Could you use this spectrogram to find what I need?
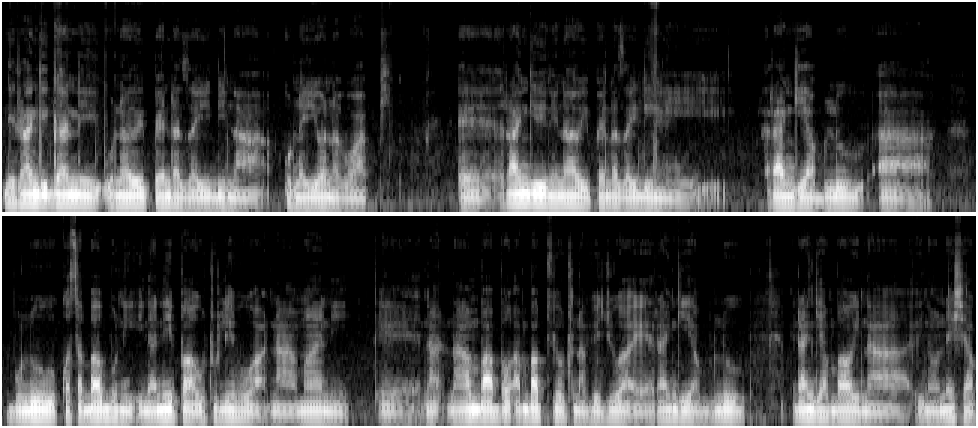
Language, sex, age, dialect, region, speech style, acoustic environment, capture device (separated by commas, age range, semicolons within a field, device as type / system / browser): Swahili, male, 25-34, Kenya - Mombasa, Kenya, focused, nature, mobile / Linux / Chrome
